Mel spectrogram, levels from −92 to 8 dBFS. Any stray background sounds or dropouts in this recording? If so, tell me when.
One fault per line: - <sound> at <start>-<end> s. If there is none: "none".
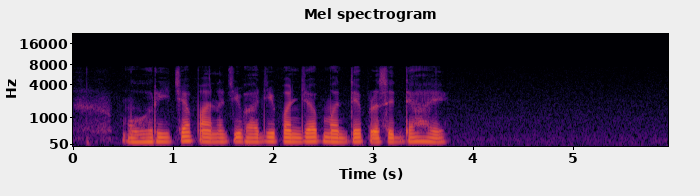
none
